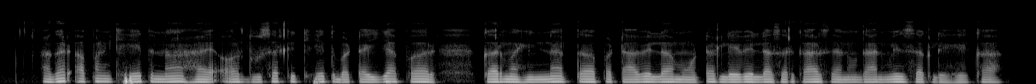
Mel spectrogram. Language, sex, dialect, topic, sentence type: Magahi, male, Central/Standard, agriculture, question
